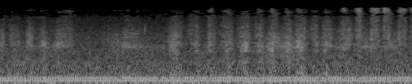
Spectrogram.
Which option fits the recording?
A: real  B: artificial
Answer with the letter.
B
